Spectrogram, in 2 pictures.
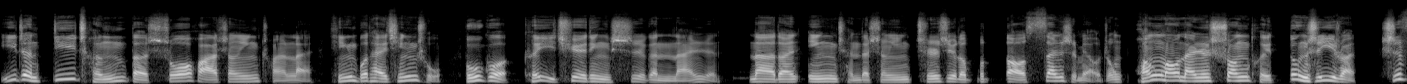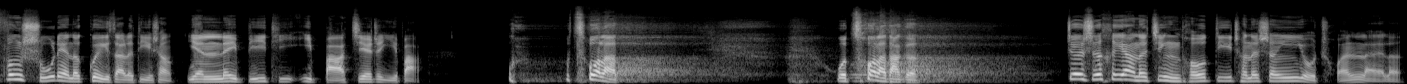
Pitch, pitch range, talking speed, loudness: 145 Hz, 120-175 Hz, 205 characters per minute, -18 LUFS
